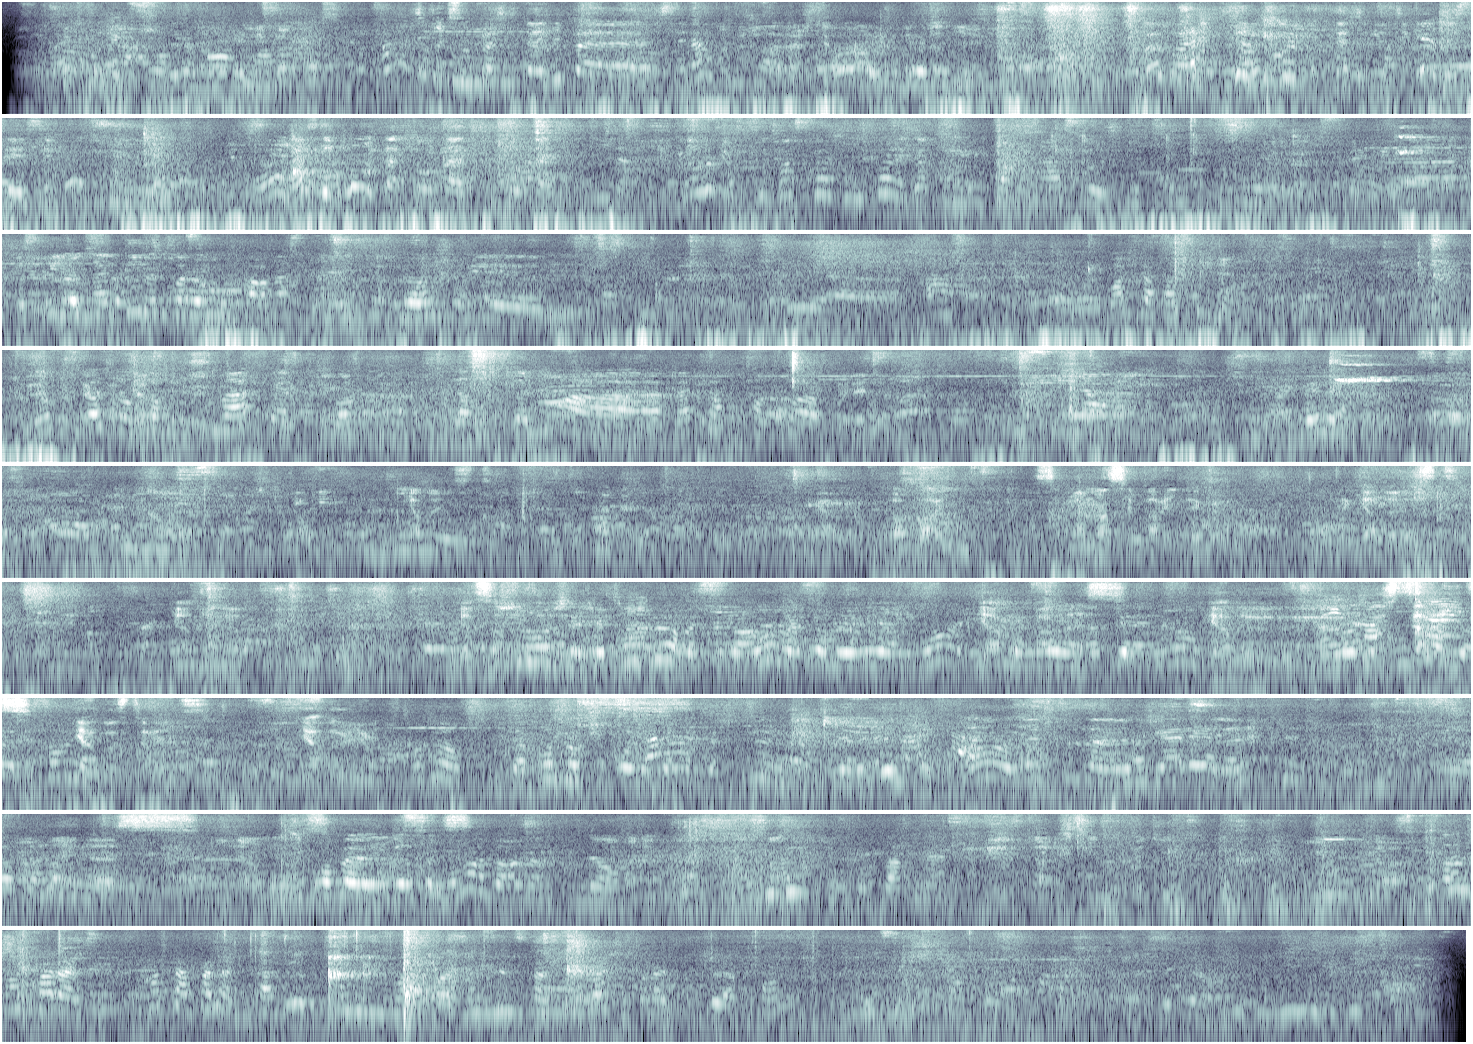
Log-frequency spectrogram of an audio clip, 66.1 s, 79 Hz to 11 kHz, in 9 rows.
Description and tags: train station general ambience
Sample recorded with ZOOM H4 on the platform of Gare de l'Est in Paris.
ambience, field, french, paris, recording, stereo, voice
